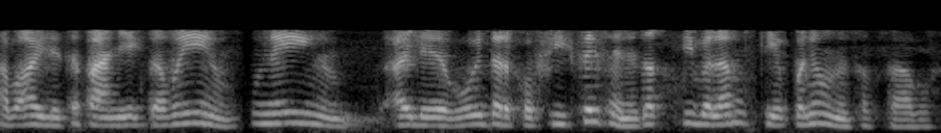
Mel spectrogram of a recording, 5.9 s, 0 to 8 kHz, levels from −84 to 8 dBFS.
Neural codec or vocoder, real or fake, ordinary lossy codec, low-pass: autoencoder, 48 kHz, 32 numbers a frame, DAC-VAE, trained on Japanese speech; fake; AAC, 16 kbps; 7.2 kHz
